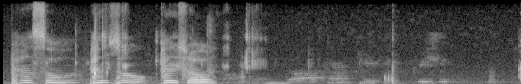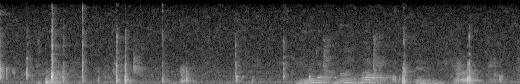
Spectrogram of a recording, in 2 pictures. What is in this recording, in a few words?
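"pencil", spoken word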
